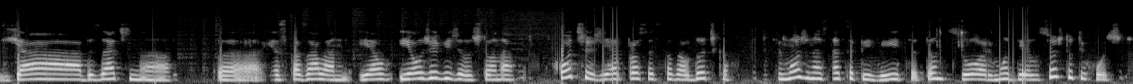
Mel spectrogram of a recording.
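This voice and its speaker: In a Portuguese accent, a woman speaks at a fairly slow pace with very even loudness. Noticeable background noise runs underneath. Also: fairly high pitch for a woman, fairly even intonation. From Brazil, Rio de Janeiro. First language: Portuguese (speaking Russian). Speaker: singer. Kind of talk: interview. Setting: studio. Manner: halting.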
